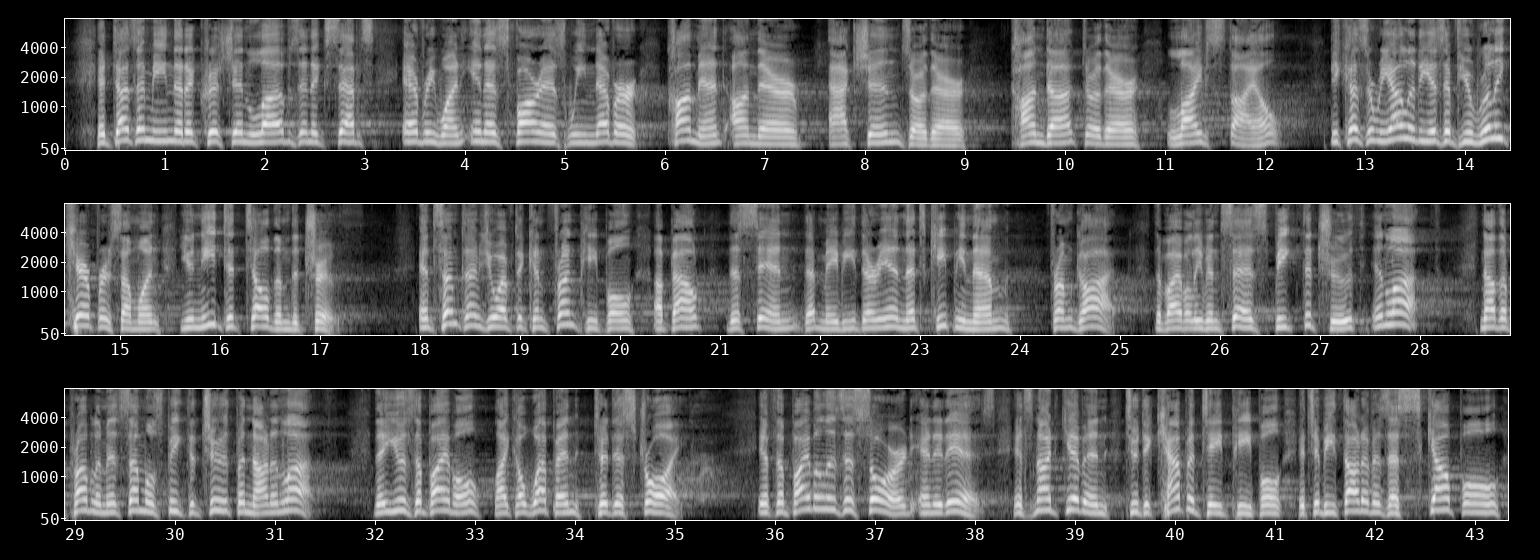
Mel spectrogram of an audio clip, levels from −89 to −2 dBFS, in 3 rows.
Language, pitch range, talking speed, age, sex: English, 170-210 Hz, 160 wpm, 50-69, male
